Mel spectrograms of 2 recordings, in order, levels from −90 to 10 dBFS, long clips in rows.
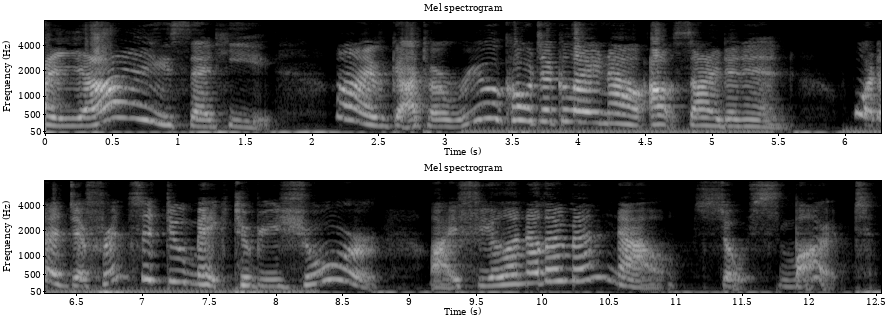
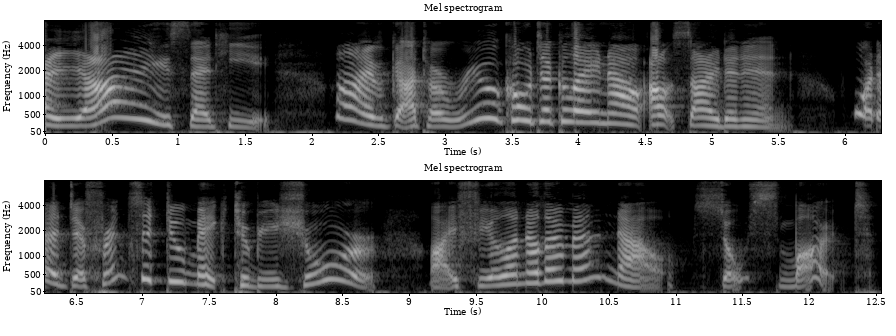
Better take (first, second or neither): second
